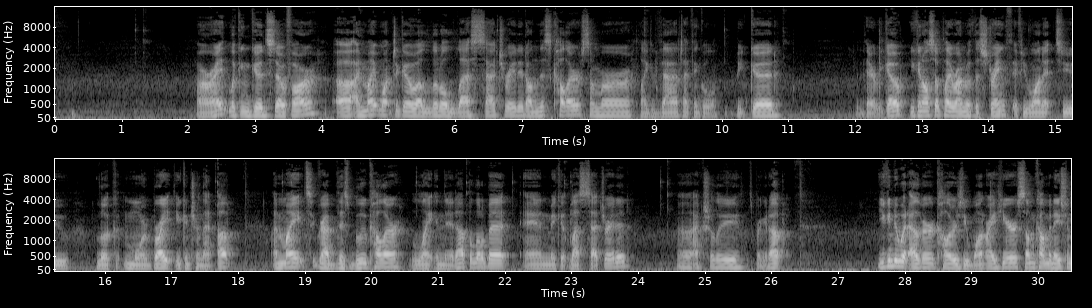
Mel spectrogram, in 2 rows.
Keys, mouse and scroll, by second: 1.2 click, 4.5 click, 12.4-14.6 middle drag, 14.6-17.7 drag, 17.7 right click, 18.7-19.7 drag, 24.4 click, 28.0 scroll up 1, 29.3-30.5 middle drag.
